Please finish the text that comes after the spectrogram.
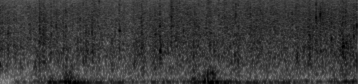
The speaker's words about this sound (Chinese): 雨滴用力地敲打着车窗，任谁来看到这个糟糕透顶的天气，都不会想要上山。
